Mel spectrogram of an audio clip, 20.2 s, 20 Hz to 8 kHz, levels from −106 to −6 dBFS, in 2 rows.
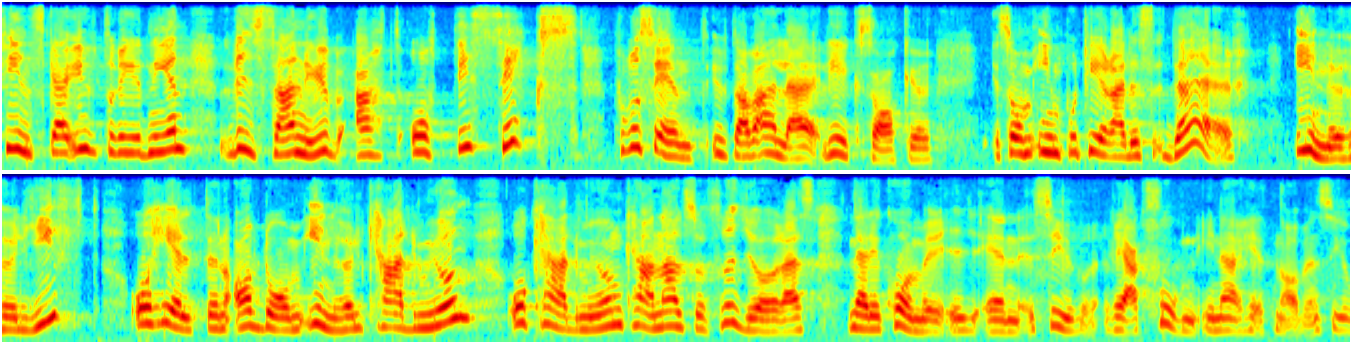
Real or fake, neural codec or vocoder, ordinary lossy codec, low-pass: real; none; none; 7.2 kHz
